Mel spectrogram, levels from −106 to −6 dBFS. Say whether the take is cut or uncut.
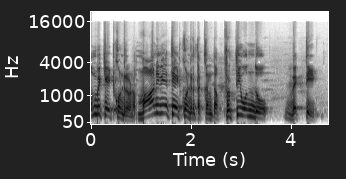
cut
